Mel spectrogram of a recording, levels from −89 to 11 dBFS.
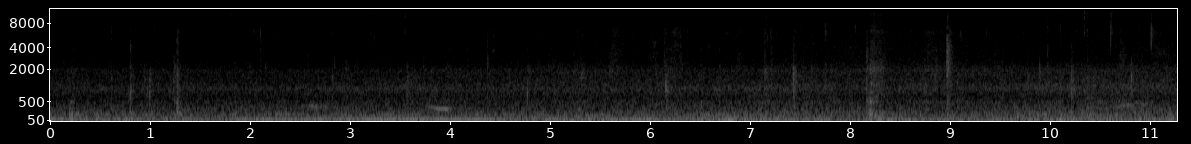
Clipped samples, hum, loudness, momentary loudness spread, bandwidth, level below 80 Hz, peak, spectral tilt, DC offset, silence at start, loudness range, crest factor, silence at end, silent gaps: under 0.1%; none; -60 LUFS; 4 LU; 11 kHz; -60 dBFS; -40 dBFS; -5.5 dB/octave; under 0.1%; 0 s; 1 LU; 18 dB; 0 s; none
